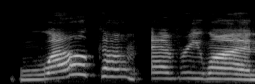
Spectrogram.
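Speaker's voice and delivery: welcoming co-host voice. Welcoming everyone to the podcast: Chris voice impression. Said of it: "That's my best Chris voice".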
